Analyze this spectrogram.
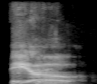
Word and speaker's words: Böcklin: Böcklin.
